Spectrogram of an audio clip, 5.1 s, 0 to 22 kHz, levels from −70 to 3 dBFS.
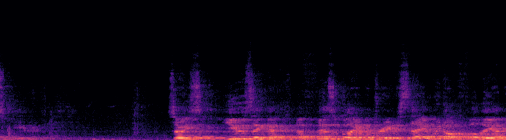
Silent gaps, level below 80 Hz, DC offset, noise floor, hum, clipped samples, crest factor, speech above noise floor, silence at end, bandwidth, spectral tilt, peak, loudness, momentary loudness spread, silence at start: none; -64 dBFS; under 0.1%; -48 dBFS; none; under 0.1%; 16 dB; 28 dB; 0 s; 13.5 kHz; -5.5 dB/octave; -6 dBFS; -20 LUFS; 11 LU; 0 s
